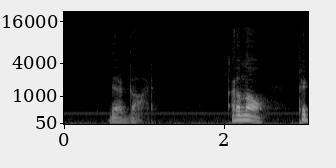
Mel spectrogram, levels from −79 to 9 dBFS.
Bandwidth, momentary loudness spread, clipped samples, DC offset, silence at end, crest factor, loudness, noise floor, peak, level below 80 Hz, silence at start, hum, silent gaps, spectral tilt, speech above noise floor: 13.5 kHz; 24 LU; under 0.1%; under 0.1%; 0 s; 20 dB; -33 LUFS; -62 dBFS; -14 dBFS; -58 dBFS; 0.55 s; none; none; -8.5 dB/octave; 31 dB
